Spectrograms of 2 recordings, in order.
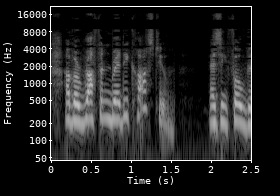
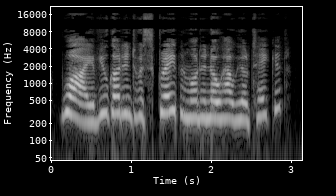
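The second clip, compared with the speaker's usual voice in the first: pointed, rather sharp, raised voice; 5 semitones higher, 5 dB louder than usual. A girl, asked how Grandpa is this week, replies rather sharply. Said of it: "asked Joe, rather sharply".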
